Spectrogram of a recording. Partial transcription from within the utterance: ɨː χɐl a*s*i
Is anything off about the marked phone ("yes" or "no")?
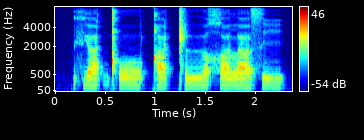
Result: no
